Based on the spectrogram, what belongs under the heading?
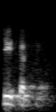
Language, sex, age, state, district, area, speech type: Hindi, male, 30-45, Madhya Pradesh, Hoshangabad, rural, conversation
